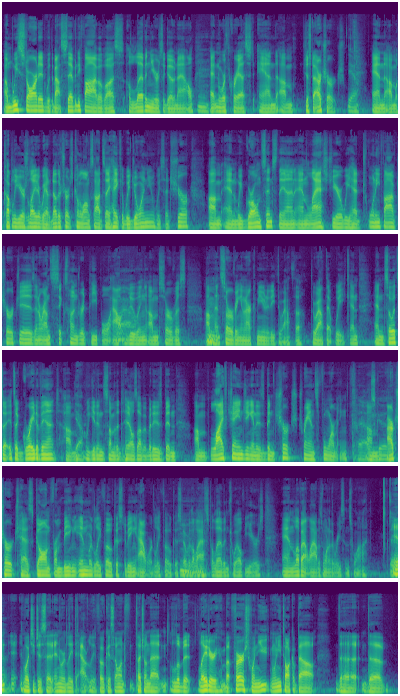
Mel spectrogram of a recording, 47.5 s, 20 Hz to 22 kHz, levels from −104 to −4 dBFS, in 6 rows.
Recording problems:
none

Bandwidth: 14.5 kHz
